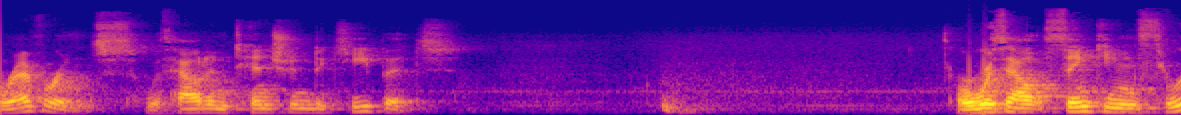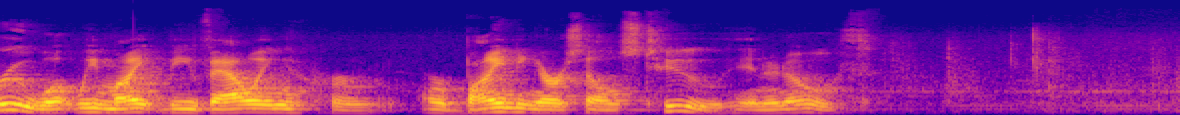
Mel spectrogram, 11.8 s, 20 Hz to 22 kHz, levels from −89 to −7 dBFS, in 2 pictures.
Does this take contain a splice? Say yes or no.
no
